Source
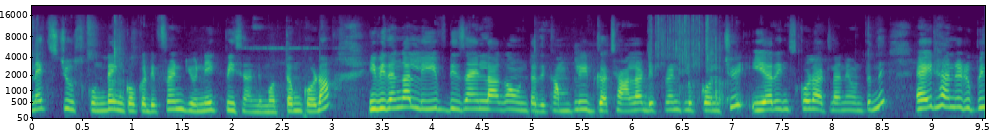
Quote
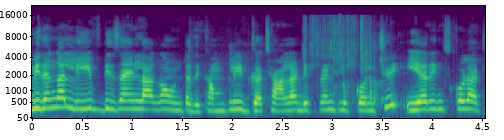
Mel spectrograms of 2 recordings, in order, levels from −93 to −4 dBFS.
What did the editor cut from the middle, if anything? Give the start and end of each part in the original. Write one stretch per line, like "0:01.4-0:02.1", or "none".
none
